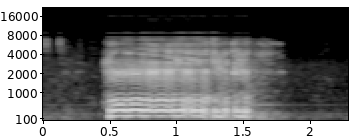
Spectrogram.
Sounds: Laughter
